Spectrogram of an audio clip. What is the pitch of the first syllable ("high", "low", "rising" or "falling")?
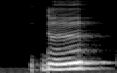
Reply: rising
